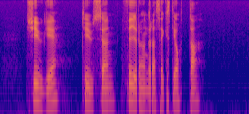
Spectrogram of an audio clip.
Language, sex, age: Swedish, male, 33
